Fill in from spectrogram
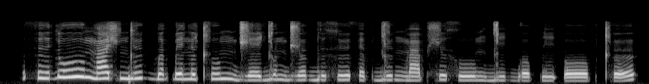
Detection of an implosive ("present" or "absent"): present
